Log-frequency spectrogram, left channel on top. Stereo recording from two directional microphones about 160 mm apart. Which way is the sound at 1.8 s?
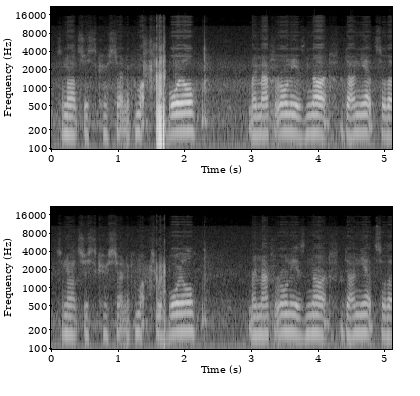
30° right (ahead or behind).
